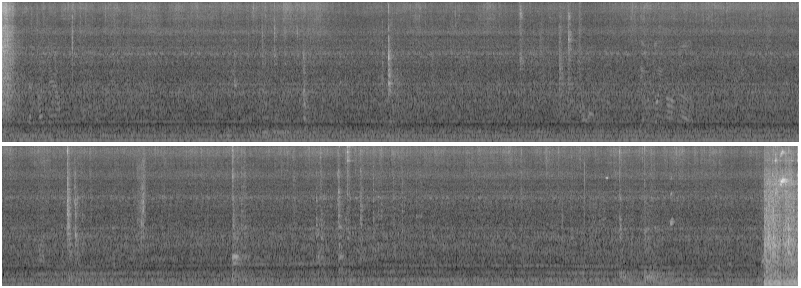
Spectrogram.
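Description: Drilling rig truck's engine idling steadily throughout, with a few short sharp knocks as the steel mud pit is set in place.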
